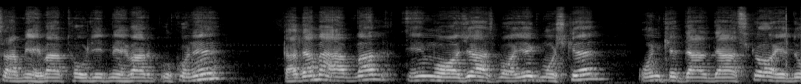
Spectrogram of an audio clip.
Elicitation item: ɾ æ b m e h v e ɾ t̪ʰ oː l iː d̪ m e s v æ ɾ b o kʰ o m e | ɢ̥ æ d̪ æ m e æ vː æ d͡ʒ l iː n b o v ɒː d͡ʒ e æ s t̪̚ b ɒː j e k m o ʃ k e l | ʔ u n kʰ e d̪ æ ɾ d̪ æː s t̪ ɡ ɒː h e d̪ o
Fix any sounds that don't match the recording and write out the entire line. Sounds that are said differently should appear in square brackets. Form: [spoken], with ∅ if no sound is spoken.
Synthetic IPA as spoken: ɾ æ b m e h v [æ] ɾ t̪ʰ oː l iː d̪ m e [h] v æ ɾ b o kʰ o [n] e | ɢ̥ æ d̪ æ m e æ vː æ [∅] l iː n [m] o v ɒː d͡ʒ e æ s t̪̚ b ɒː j e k m o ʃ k e l | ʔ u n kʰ e d̪ æ ɾ d̪ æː s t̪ ɡ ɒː h e d̪ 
